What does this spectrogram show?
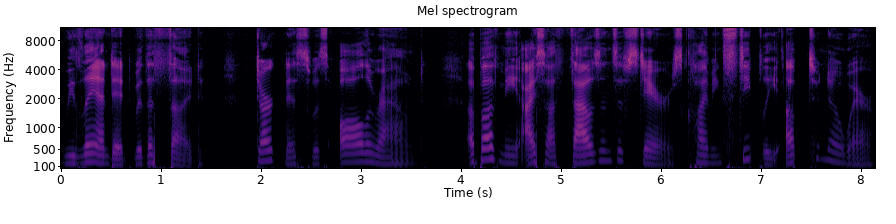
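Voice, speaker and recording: Bright, creaky woman reading a children's story. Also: fairly low pitch, animated, measured pace, poor audio. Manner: dramatic, suspenseful narration. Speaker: children's library audiobook reader.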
